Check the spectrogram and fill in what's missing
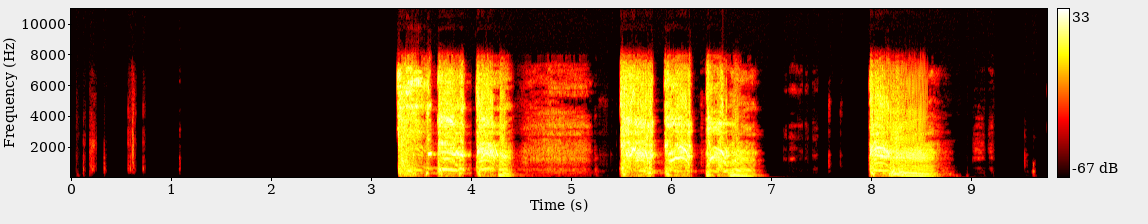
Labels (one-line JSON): {"expert_labels": [{"quality": "ok", "cough_type": "dry", "dyspnea": false, "wheezing": false, "stridor": false, "choking": false, "congestion": false, "nothing": true, "diagnosis": "COVID-19", "severity": "mild"}, {"quality": "good", "cough_type": "dry", "dyspnea": false, "wheezing": true, "stridor": false, "choking": false, "congestion": false, "nothing": false, "diagnosis": "obstructive lung disease", "severity": "mild"}, {"quality": "good", "cough_type": "wet", "dyspnea": false, "wheezing": false, "stridor": false, "choking": false, "congestion": false, "nothing": true, "diagnosis": "upper respiratory tract infection", "severity": "mild"}, {"quality": "ok", "cough_type": "dry", "dyspnea": false, "wheezing": false, "stridor": false, "choking": false, "congestion": false, "nothing": true, "diagnosis": "COVID-19", "severity": "mild"}], "age": 30, "gender": "female", "respiratory_condition": false, "fever_muscle_pain": false, "status": "healthy"}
